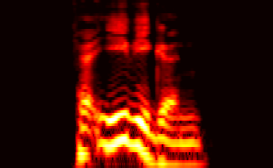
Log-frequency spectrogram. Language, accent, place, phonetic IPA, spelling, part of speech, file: German, Germany, Berlin, [fɛɐ̯ˈʔeːvɪɡn̩], verewigen, verb, De-verewigen.ogg
- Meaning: to immortalize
